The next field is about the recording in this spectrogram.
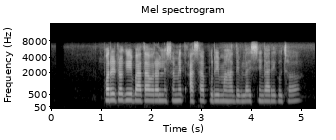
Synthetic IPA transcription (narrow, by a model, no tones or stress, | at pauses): pʌɾjʌʈʌkebat̪abʌɾʌnlesʌmet̪asapuɾemʌɦad̪eblajsiɡaɾekot͡sʰʌ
